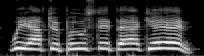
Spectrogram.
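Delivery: very high, loud straining wail. A narrator's reading. Narrator begs friends to lift monster, wailing. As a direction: wail it in desperation. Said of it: "I wailed".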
